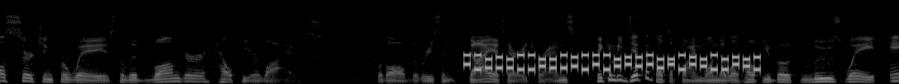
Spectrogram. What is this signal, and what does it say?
DTMF, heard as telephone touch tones, dialled by machine, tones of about 70 ms, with speech in English. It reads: #34543374683#3708#4*30731072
